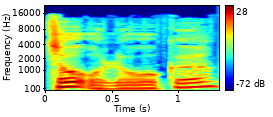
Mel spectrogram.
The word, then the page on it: Zoologe: /ˌtsoːoˈloːɡə/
